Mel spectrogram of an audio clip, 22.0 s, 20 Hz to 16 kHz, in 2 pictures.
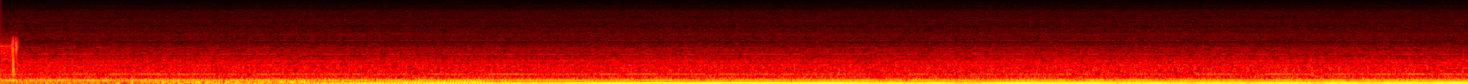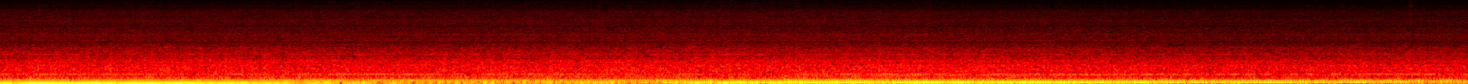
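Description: Boeing 737-700 jet engines running in Microsoft Flight Simulator, a steady low rumble and hum with a sustained tonal whine, swelling slightly and holding continuously throughout with no talk.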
